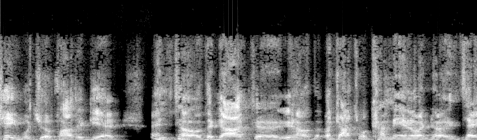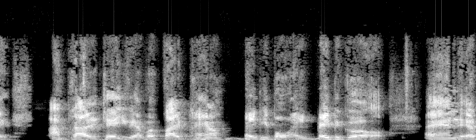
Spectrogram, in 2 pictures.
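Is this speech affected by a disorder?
Yes: deafness; brain damage from birth, paralysis on one side; speech problem, mocked in childhood for talking funny and too loud.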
